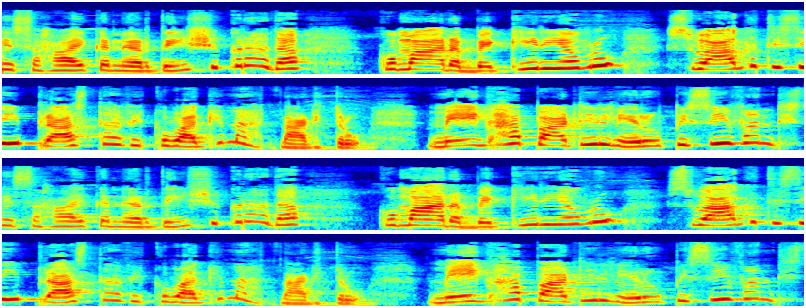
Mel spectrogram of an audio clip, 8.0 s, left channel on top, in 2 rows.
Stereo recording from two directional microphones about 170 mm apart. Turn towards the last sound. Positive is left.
turn(degrees=20)  # may be behind; listen again after turning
